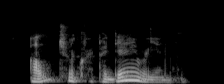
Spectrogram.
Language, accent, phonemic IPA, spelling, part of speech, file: English, Southern England, /ˌʌltɹəˌkɹɛpɪˈdɛəɹiən/, ultracrepidarian, adjective / noun, LL-Q1860 (eng)-ultracrepidarian.wav
- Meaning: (adjective) Giving or offering opinions on something beyond one's knowledge or expertise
